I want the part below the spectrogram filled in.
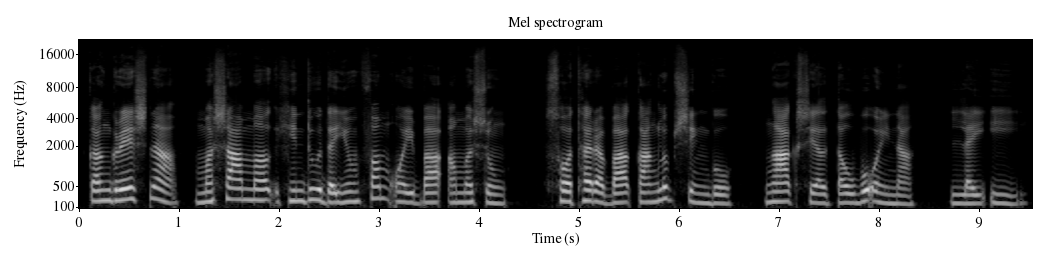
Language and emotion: Manipuri, neutral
